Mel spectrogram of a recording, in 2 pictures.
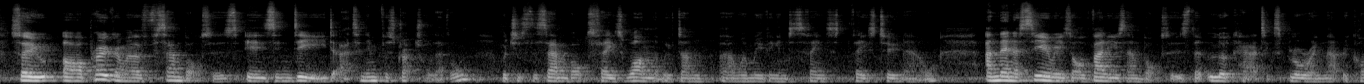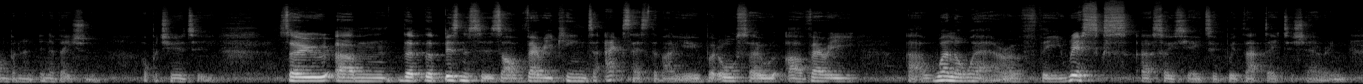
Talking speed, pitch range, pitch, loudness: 155 wpm, 145-175 Hz, 155 Hz, -25 LUFS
